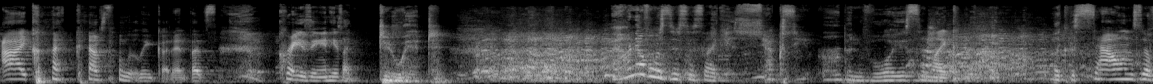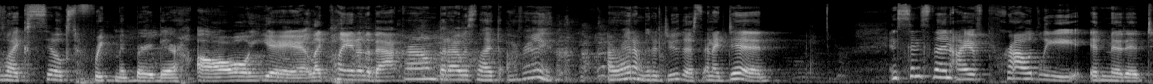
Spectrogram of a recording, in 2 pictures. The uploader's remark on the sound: Recorded live in New York City.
